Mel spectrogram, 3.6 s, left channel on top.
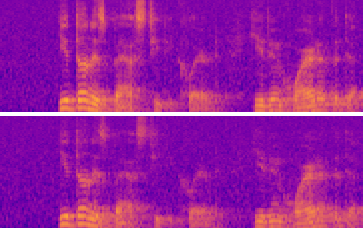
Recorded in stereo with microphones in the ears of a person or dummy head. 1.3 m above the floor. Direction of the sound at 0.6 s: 35° left (ahead or behind).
